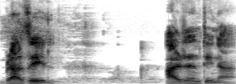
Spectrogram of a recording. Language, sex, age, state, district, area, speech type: Assamese, male, 18-30, Assam, Biswanath, rural, spontaneous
